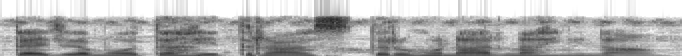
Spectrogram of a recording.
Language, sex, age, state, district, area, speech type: Marathi, female, 18-30, Maharashtra, Kolhapur, urban, spontaneous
